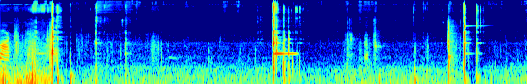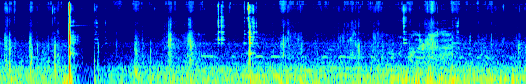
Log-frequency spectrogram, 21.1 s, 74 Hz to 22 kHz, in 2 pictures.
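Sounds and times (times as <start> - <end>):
hammer striking metal engine block: 5.5 - 6.1.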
